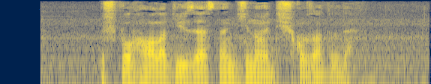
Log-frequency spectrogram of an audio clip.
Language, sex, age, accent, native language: Uzbek, male, 25-34, Jizzax, Uzbek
